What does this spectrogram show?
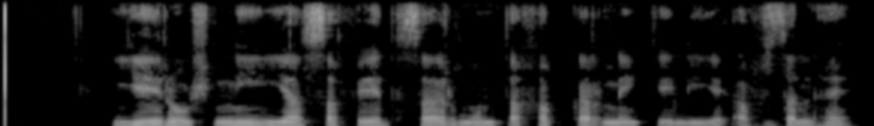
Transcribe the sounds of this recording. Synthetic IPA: jeːɾoːʃnijasɐfeːd̪sɐɾmʊ̃nt̪əxəb̚kɐɾnekelieʔɐfzəlɦɛː

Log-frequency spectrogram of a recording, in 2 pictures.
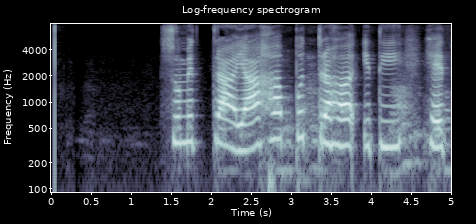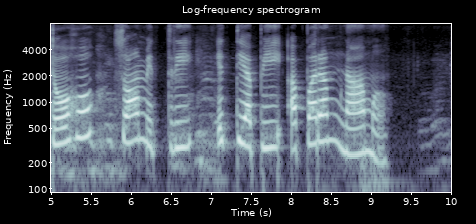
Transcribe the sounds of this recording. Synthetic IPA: sumit̪ɾaːjaːhɐ̆put̪ɾɐɦɐit̪iheːt̪oːɦosoːmit̪ɾiːt̪jɐpiɐpɐɾɐmnaːmɐ̰

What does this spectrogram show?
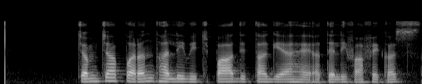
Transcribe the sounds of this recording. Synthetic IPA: t͡ɕəmt͡ɕapəɾənt̪ʰaliːʋit͡ɕpad̪it̪aɡejaɦeʔə̰t̪elifafekəs

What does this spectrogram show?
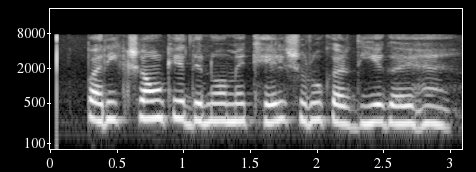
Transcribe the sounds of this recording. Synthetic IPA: pɐɾiːkʃaːõked̪ɪnõmẽkʰeːlʃʊɾukɐɾd̪ieɡɐeɦɛ̃ː

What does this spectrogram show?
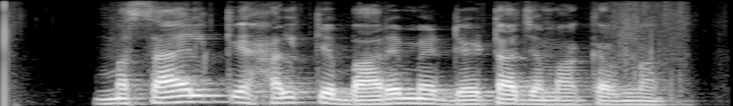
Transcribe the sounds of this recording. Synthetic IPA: mɐsaːɪlkehɐlkebaːɾemẽɖeːʈad͡ʒɐmakɐɾnaː

